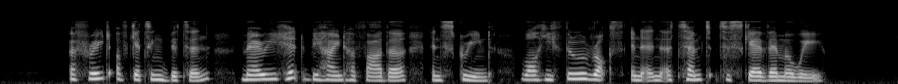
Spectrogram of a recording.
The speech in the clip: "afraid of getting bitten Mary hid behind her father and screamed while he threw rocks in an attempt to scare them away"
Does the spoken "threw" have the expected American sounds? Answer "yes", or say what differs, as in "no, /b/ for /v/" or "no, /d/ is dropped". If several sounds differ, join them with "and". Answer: yes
